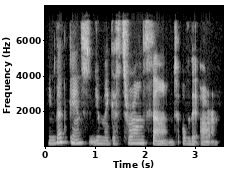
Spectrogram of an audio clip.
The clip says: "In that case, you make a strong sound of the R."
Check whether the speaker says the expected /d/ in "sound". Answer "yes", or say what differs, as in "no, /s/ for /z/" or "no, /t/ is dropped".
yes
